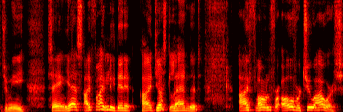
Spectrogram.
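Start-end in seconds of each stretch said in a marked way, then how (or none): 1.3-6.9 high, joyful, happy, frantic screaming. Retelling an unexpected call from an unknown number: imitating happy frantic screaming. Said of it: "screaming in a very happy, frantic voice".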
